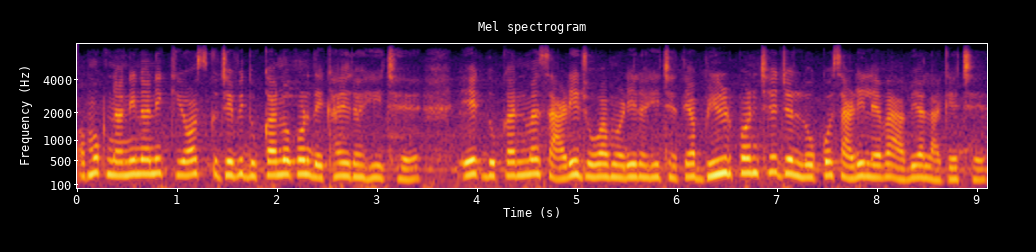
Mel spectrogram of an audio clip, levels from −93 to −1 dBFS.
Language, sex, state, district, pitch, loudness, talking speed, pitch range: Gujarati, female, Gujarat, Valsad, 230 Hz, -14 LUFS, 185 wpm, 210-250 Hz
